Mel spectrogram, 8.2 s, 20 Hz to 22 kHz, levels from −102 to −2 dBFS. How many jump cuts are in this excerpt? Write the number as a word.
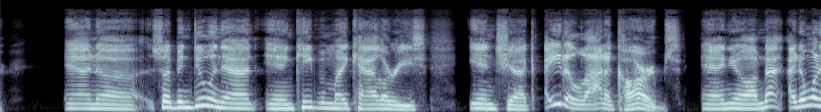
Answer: one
